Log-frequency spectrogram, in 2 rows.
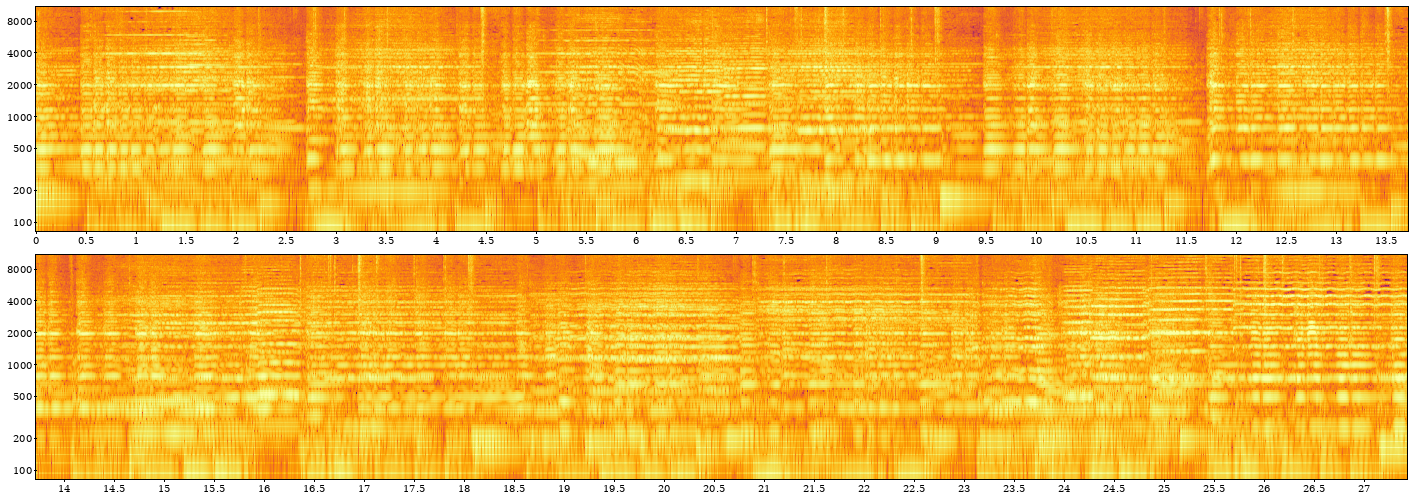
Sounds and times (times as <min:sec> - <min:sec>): Music: 0:00.0 - 0:27.4.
